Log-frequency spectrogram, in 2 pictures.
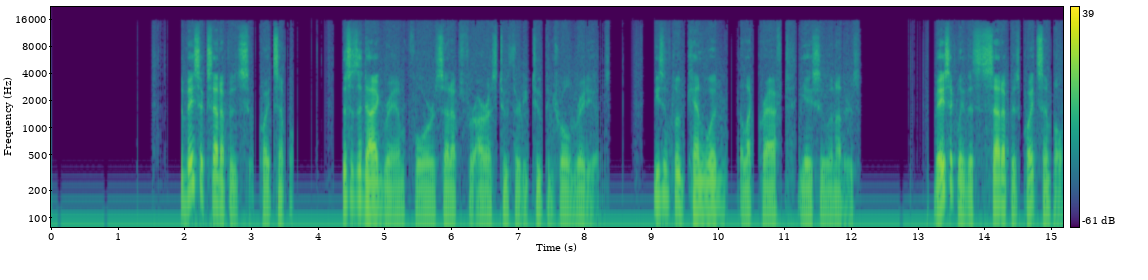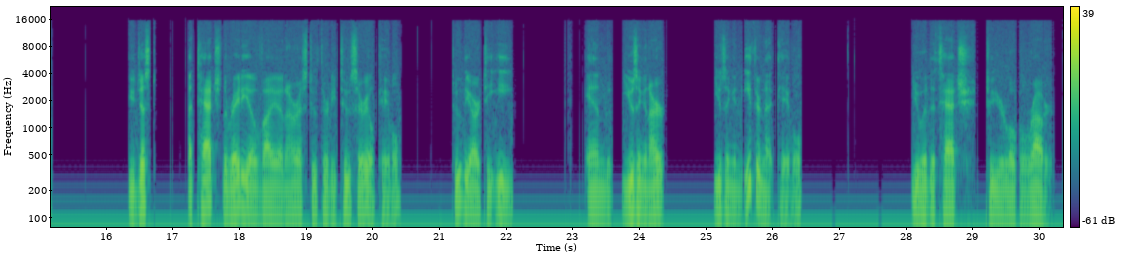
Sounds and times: Speech: 2.0s - 3.7s, 4.4s - 8.4s, 9.0s - 12.1s, 13.3s - 15.2s, 16.4s - 20.4s, 21.2s - 22.2s, 23.2s - 24.4s, 25.2s - 26.5s, 28.1s - 30.3s.

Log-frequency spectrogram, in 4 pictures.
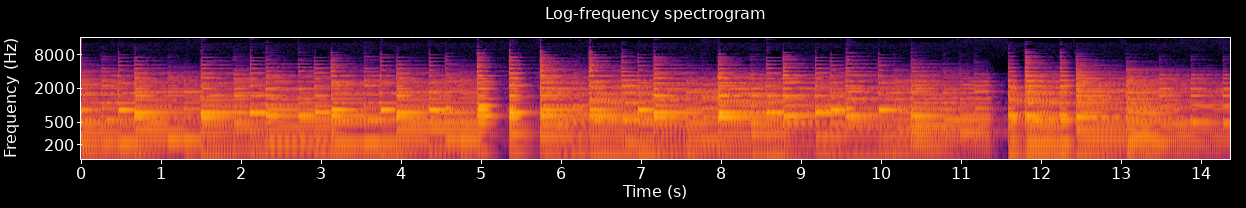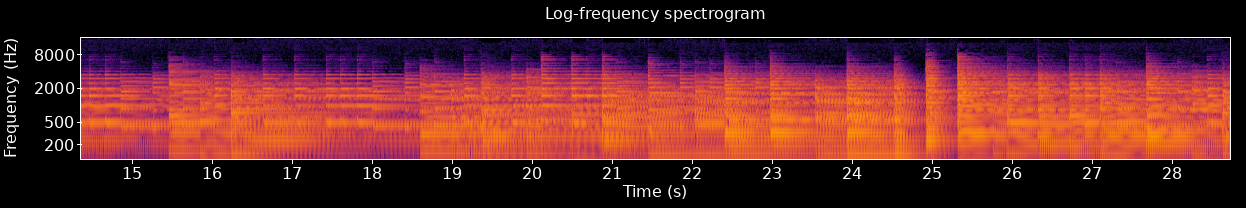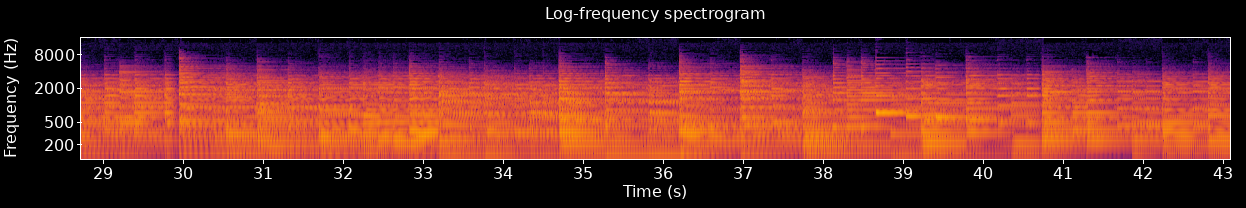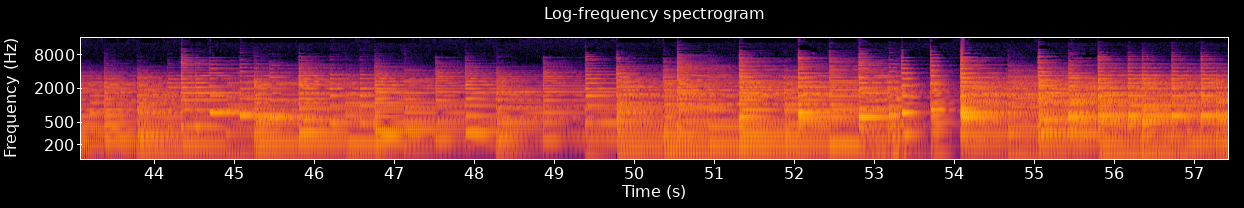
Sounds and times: Music: 0.0s - 57.4s.

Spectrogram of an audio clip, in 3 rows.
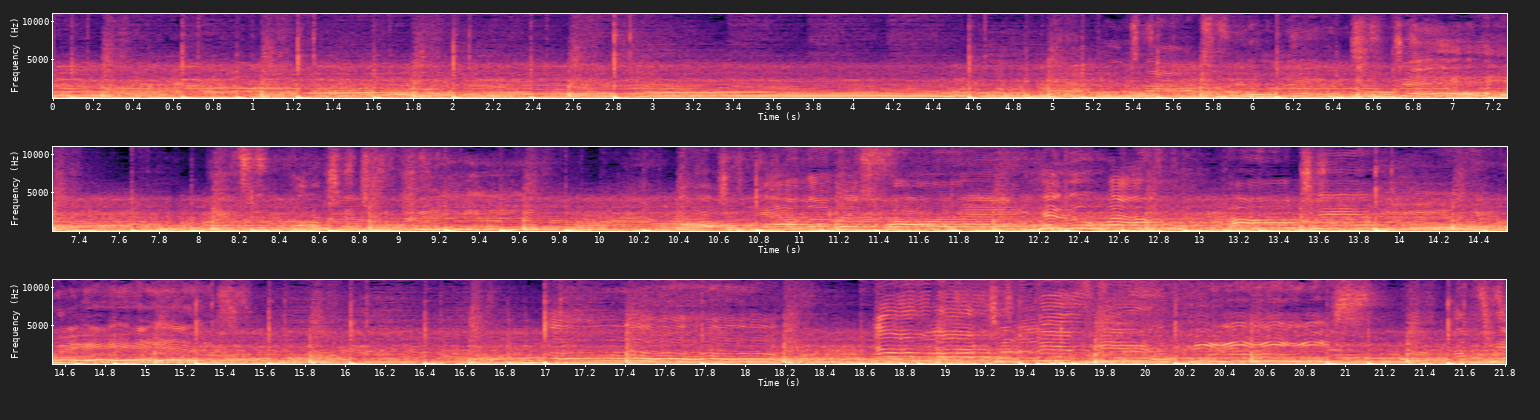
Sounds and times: Heavy metal: 0.0s - 21.8s
Song: 0.0s - 21.8s.

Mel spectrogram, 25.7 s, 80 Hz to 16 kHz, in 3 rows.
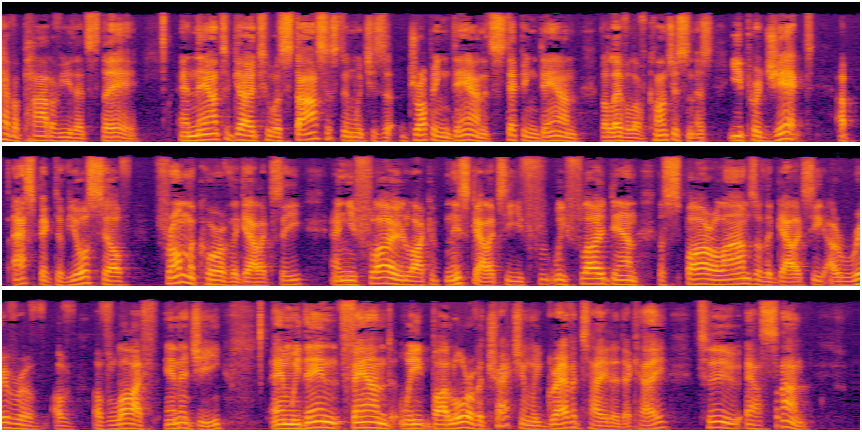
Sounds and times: Speech: 0.0s - 25.3s.

